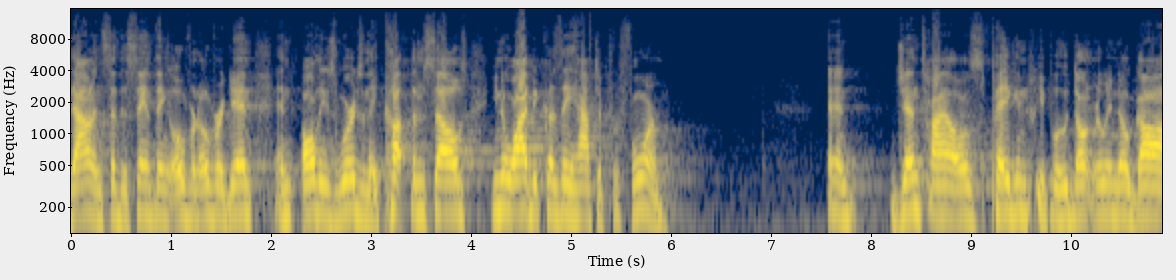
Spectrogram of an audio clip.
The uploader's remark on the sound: Faith Baptist Church in Hamilton, NJ.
